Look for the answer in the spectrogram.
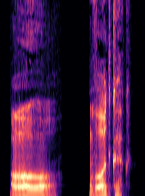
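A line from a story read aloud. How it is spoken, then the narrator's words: Demon's drawl. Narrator (Russian): Протянул демон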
